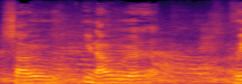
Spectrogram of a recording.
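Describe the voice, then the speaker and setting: A man with a fairly high voice and ordinary pitch variation talks in a space with audible room echo and noticeable background noise. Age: 80s+. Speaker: show judge and former chairman. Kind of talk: radio interview.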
